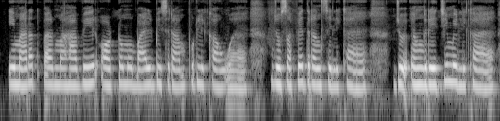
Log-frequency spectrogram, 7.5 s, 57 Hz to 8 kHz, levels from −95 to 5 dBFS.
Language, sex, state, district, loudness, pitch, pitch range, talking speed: Hindi, female, Jharkhand, Palamu, -16 LUFS, 250 Hz, 245-255 Hz, 150 wpm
